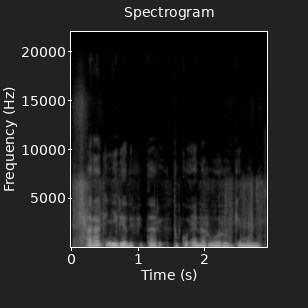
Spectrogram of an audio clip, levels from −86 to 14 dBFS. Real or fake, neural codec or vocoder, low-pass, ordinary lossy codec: fake; vocoder, 48 kHz, 128 mel bands, Vocos; 19.8 kHz; none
